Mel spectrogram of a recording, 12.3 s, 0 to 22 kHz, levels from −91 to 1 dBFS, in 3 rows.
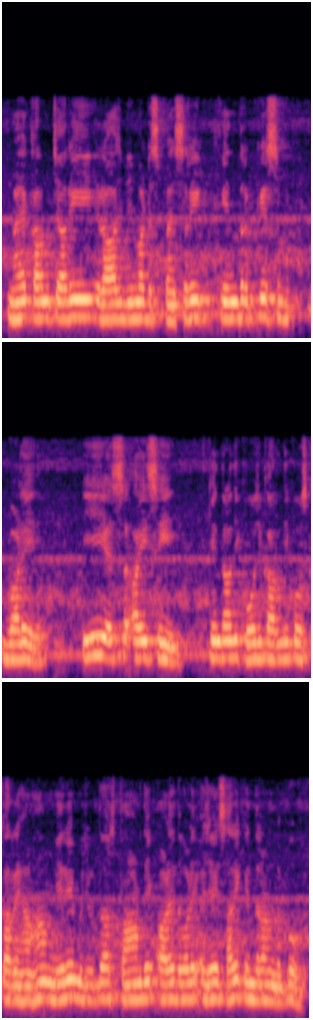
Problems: none marked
